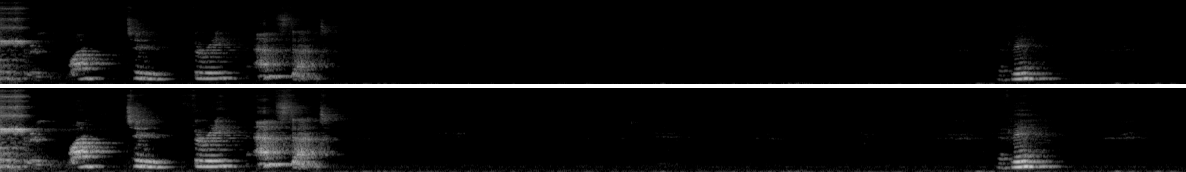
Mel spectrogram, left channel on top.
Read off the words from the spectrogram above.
3. 1, 2, 3, and stand. Lovely.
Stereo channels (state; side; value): quieter; left; 10.2 dB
